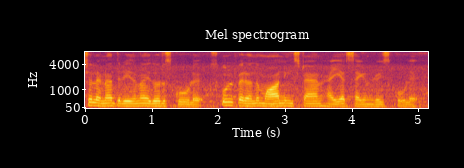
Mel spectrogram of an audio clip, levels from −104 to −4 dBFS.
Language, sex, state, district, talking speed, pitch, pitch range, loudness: Tamil, male, Tamil Nadu, Nilgiris, 175 wpm, 130 Hz, 115-135 Hz, -19 LUFS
